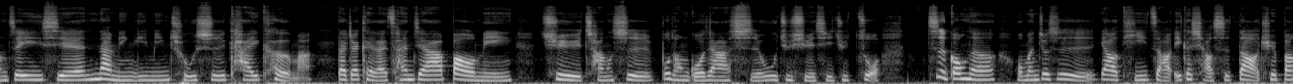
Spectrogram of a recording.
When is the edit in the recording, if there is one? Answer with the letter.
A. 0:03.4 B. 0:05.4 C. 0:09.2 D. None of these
A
